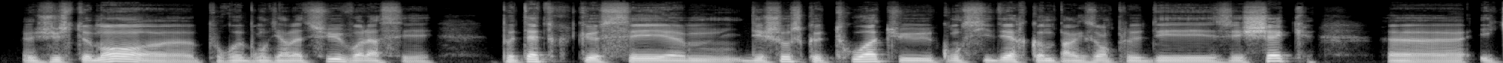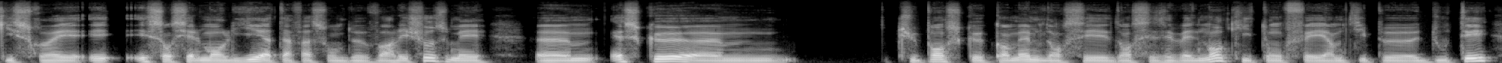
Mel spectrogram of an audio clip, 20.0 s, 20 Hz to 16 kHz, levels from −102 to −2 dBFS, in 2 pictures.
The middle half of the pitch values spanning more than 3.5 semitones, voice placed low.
No: average, 2.9 semitones; very low, 95 Hz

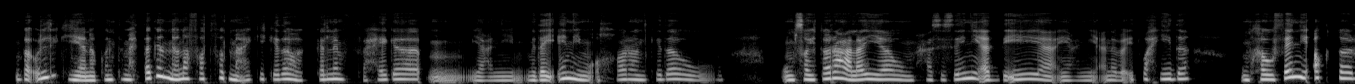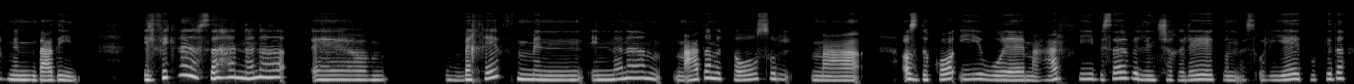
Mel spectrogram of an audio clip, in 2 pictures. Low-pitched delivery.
No: high, 225 Hz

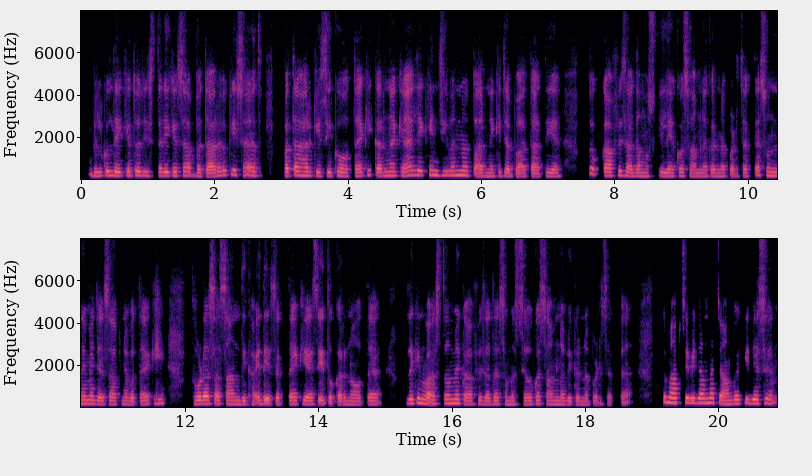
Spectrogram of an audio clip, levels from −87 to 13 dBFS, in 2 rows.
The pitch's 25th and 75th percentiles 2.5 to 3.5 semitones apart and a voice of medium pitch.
Yes: average, 3.1 semitones; medium, 170 Hz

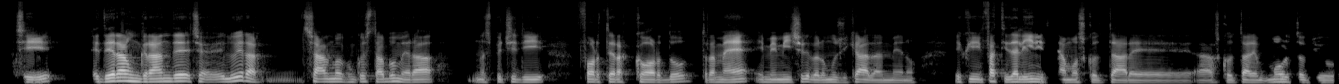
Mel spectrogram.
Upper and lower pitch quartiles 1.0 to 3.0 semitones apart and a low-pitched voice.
No: average, 3.7 semitones; low, 115 Hz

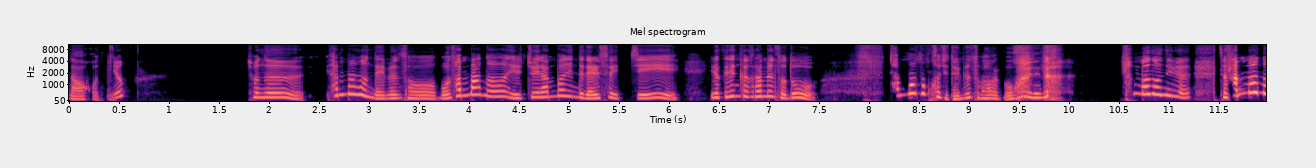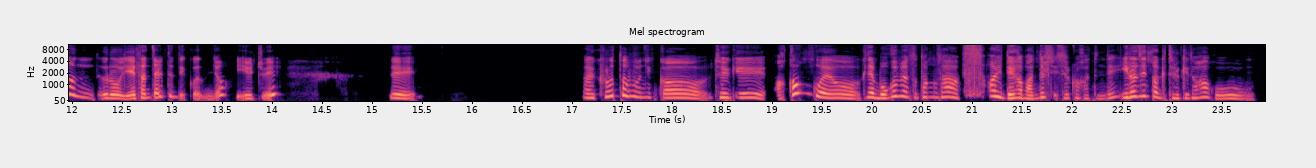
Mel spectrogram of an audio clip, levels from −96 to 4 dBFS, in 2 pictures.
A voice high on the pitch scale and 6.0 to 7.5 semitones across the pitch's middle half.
Yes: very high, 250 Hz; wide, 6.5 semitones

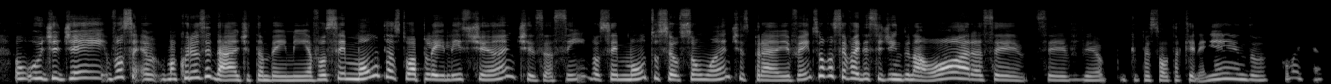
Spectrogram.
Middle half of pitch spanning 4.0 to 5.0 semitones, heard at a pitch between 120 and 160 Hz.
No: average, 4.7 semitones; high, 225 Hz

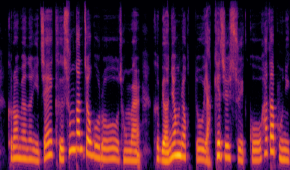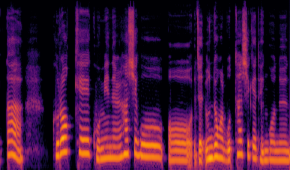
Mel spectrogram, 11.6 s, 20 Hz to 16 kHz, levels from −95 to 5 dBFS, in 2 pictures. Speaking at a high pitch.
Yes: high, 205 Hz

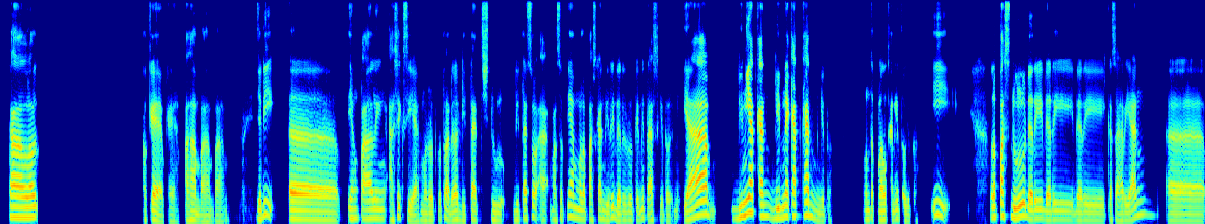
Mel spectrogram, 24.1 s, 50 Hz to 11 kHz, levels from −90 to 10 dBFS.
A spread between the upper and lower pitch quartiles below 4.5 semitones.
No: average, 4.8 semitones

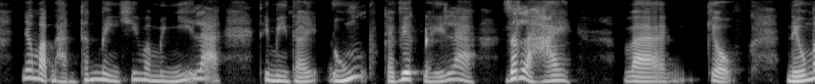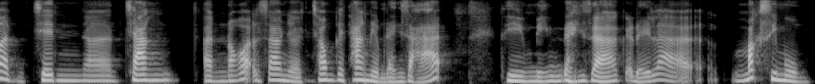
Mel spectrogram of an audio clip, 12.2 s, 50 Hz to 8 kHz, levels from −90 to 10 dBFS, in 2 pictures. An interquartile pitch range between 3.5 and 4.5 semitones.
Yes: average, 3.9 semitones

